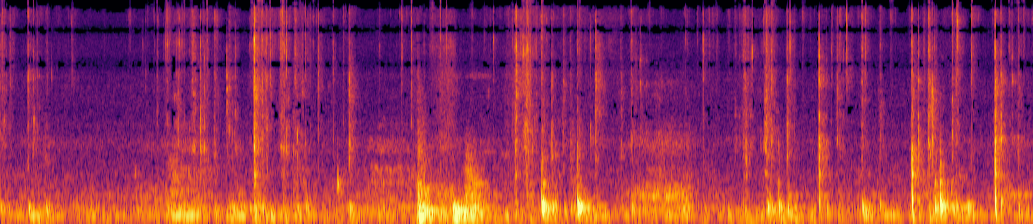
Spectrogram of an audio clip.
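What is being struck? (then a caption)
Soap bar shaved with a knife blade. A utility knife blade shaves thin curls off a solid, hand-sized cream soap bar. Soft, dull scraping strokes repeat in quick succession, with occasional sharper, louder clicks as the blade bites in. The sound is mostly low and muffled, with short bright ticks that die away quickly.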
